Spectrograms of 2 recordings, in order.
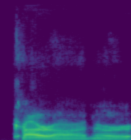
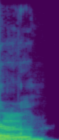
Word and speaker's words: Charon: Well, no, because you said Yeah, Charon or Chiron, however you pronounce it, and I said it's Charon.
